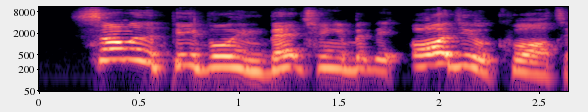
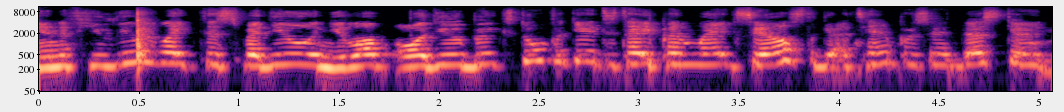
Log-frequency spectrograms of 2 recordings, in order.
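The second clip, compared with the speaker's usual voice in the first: higher-pitched mock YouTuber ad read, sweetly salesy; mock sponsor plug; 6 semitones higher than usual. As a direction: parody a cheesy sponsor outro. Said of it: "I'm not sitting at the end going".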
